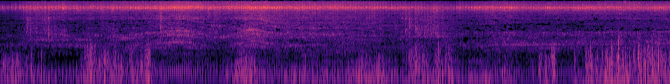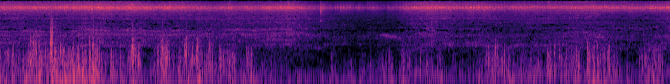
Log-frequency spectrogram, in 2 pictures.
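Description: Wind buffeting the phone's microphone in uneven gusts, a rough rumbling noise that swells and drops, loudest a little past the middle.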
